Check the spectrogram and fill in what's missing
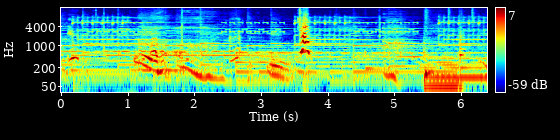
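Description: A mobile phone ringtone plays a repeating electronic melody indoors, steady and moderately loud under overlapping talk from several people.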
